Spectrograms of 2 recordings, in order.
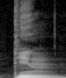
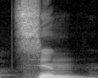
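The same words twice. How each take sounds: First: The t is said as a plain t sound. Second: The t is said as a hissing ts sound. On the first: The speaker calls it right. "C'est tin" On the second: The speaker calls it wrong. "il n'y a pas un T S I N E. C'est pas tin"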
